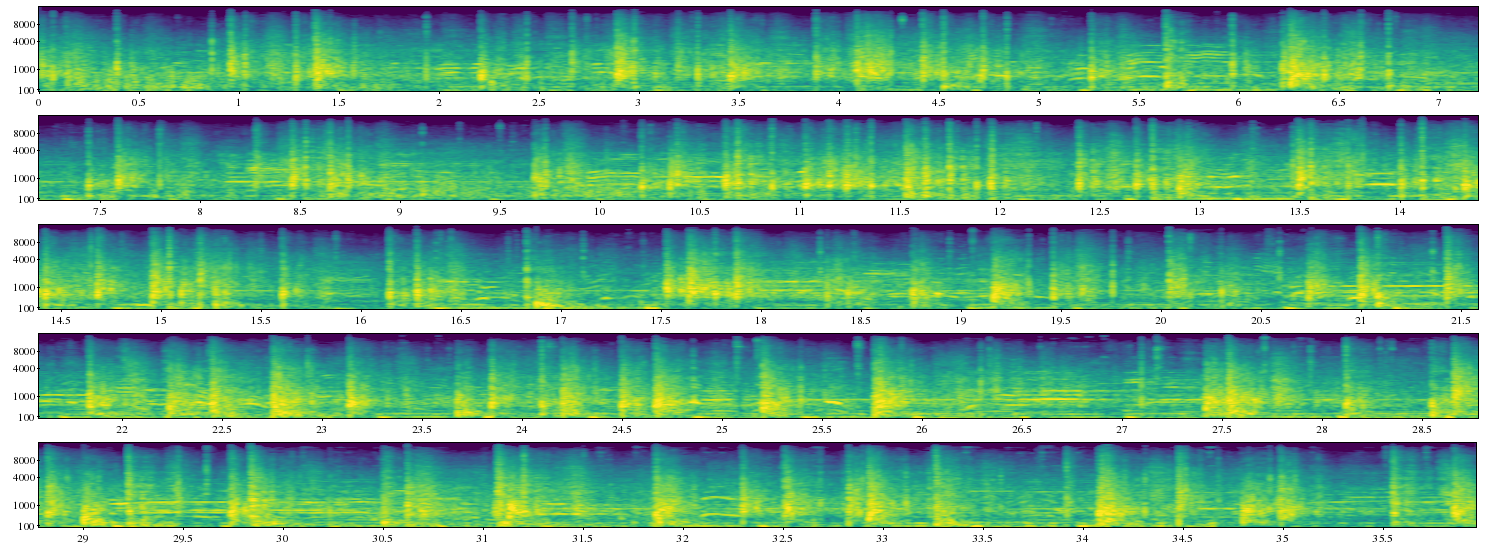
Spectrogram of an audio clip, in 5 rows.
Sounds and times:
Speech: 0.0 - 35.9.

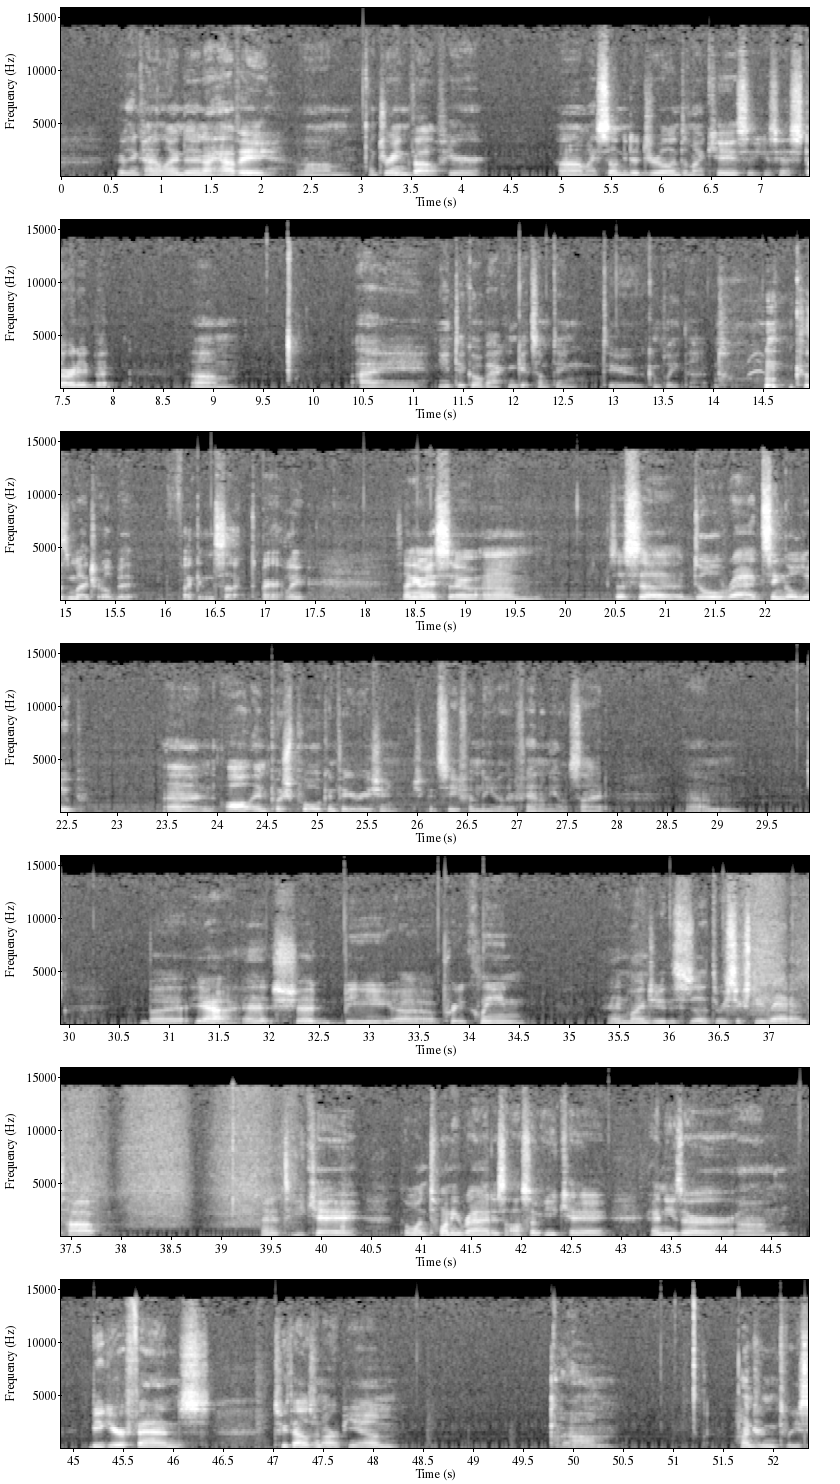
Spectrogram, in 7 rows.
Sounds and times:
Speech: 0.6 - 4.3, 5.0 - 8.1, 8.8 - 9.3, 10.4 - 17.5, 18.4 - 19.9, 20.5 - 22.8, 23.5 - 28.0, 28.7 - 29.4, 30.7 - 34.7, 35.4 - 38.0, 39.4 - 48.4, 49.8 - 50.5, 51.6 - 52.3.

